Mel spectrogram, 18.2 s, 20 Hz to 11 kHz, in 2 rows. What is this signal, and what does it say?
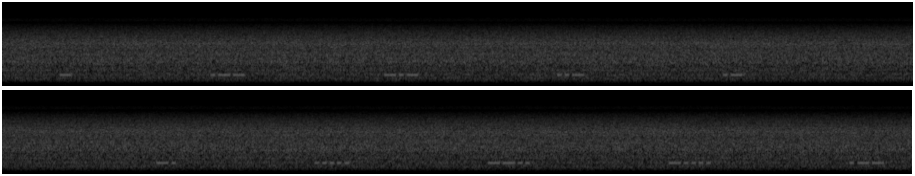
Morse code, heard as a keyed tone, machine-sent, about 32 wpm, spaced as for 6 wpm, 470 Hz, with heavy radio static. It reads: TWKUA N5Z6W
